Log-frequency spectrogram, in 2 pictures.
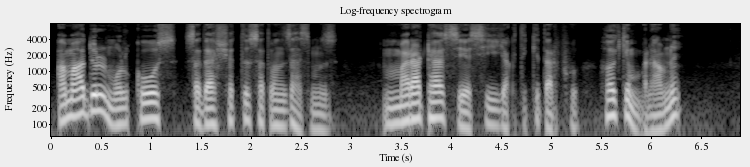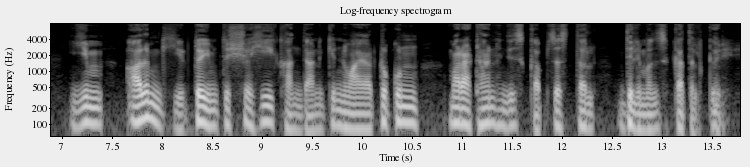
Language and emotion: Kashmiri, neutral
